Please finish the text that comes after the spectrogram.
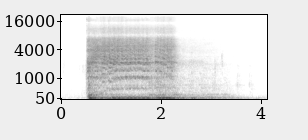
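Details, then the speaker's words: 1970 Chevy C20 V8 farm truck, choke not hooked up: a couple of seconds of rough, uneven firing as it tries to catch while cranking, then dies; engine catching during cranking. "you hear that that's a good sign [Music] just give a little pump [Music] the choke isn't hooked up either so it's a little bit harder to start"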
